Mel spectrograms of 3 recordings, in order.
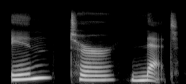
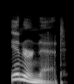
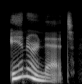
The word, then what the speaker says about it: Internet: In American English, if a T is in the middle of a word, it often disappears or changes. For example? The word Internet. How do you say it? Internet. I pronounce every letter because I am a good student. You are a good student, but a native speaker often says Internet. Internet. Where did the T go? It ran away.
